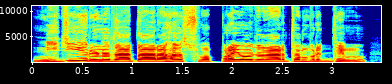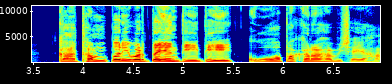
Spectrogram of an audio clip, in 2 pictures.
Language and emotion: Sanskrit, disgusted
